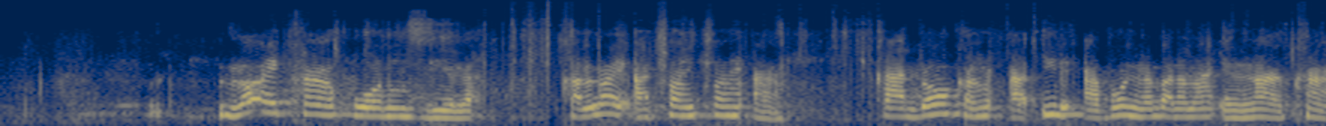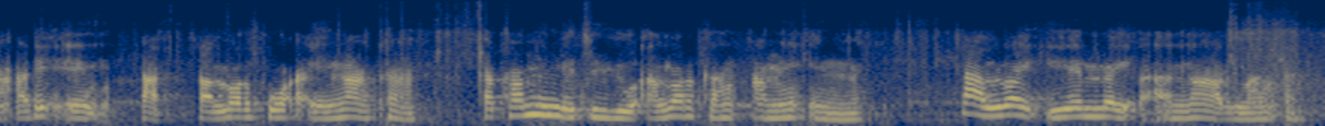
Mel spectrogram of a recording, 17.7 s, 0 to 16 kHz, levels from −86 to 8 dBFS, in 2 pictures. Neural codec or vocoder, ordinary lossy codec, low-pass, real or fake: codec, 44.1 kHz, 2.6 kbps, SNAC; Opus, 16 kbps; 14.4 kHz; fake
